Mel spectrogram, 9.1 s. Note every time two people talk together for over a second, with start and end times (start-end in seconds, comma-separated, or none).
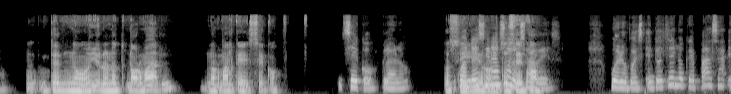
5.7-6.9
